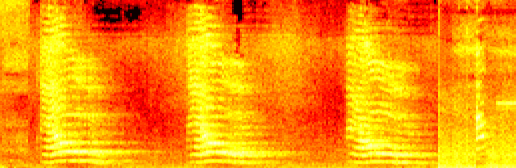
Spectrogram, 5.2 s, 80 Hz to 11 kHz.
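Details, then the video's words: Domestic cat meowing indoors in a small room: three drawn-out, harmonic-rich meows about a second each, spaced roughly every 1.5 seconds, followed by a burst of broadband rustling noise. "This is the cutest sound"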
